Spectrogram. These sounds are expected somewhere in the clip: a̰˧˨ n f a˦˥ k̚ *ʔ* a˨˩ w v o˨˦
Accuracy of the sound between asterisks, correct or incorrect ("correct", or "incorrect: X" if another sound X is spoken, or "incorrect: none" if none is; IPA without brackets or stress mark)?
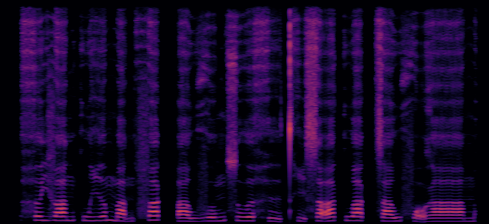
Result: correct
